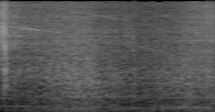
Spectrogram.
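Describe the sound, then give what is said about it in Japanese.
A car engine runs at a steady idle, a low, even hum that stays fairly quiet and unchanging throughout, with no other clear sounds. “私は無言でエンジンをかけ直す”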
